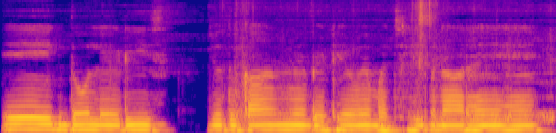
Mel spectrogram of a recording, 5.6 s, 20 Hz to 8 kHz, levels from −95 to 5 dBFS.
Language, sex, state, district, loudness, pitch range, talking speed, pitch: Hindi, male, Jharkhand, Ranchi, -11 LUFS, 110-115 Hz, 120 wpm, 110 Hz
